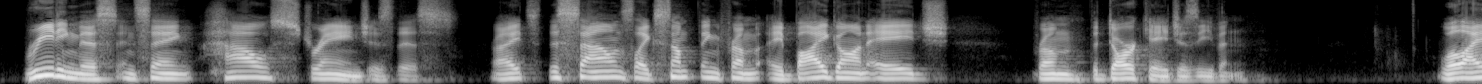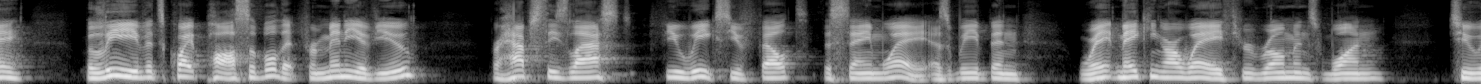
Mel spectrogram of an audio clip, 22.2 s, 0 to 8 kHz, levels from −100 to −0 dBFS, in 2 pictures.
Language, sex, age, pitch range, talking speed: English, male, 40-59, 115-165 Hz, 145 wpm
